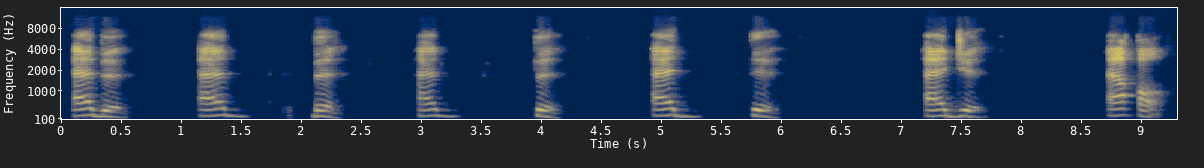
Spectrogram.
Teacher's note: with the qalqala, I let them leave each other, but without any haraka.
